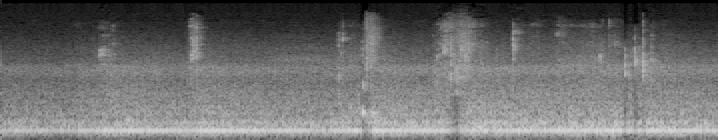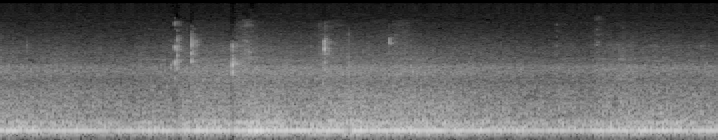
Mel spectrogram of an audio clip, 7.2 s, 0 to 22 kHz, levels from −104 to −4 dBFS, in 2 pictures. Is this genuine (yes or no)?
yes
